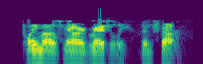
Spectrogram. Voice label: Light Rail Emergency, scanner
